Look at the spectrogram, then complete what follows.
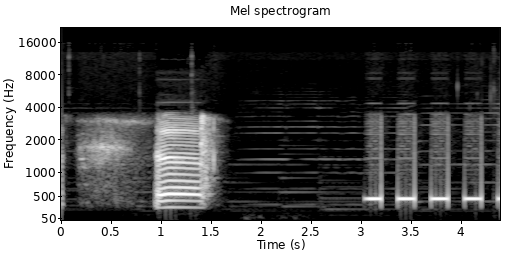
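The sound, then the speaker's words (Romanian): A burst of harsh, buzzy tone is followed by a short pause, then five evenly spaced loud beeps of a busy signal as a listener's phone call drops. “Între timp, telefonul ascultătorului nostru s-a întrerupt.”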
